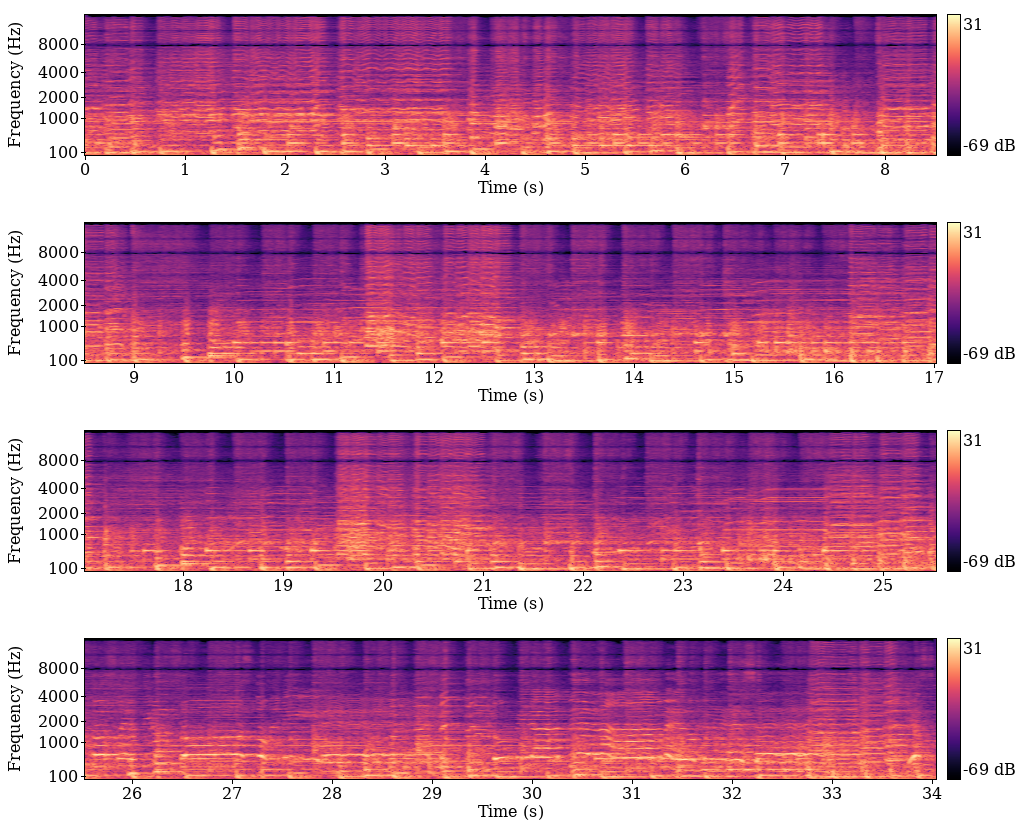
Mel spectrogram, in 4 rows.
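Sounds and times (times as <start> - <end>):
trumpets and trombones playing chords: 0.0 - 26.3, 28.6 - 30.0, 32.5 - 34.0
sousaphone bass line: 0.0 - 34.0.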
